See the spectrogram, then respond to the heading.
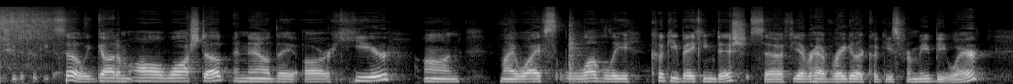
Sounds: Speech

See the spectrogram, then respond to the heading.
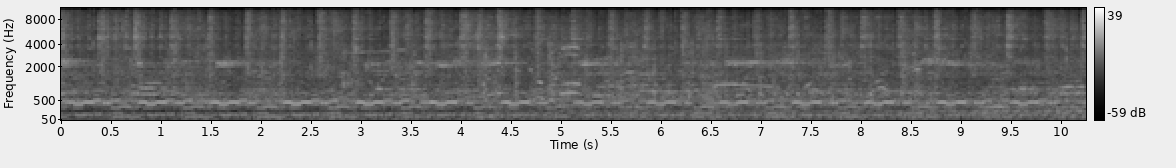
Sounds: Speech, Music

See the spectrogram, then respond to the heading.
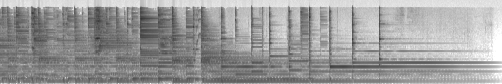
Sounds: Music, Guitar, Musical instrument

